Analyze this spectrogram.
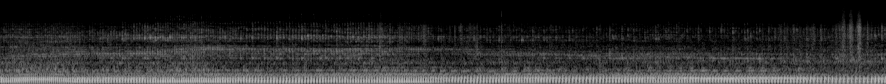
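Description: Mazda Miata's four-cylinder engine running at low revs while the car reverses slowly up a driveway, the engine note rising and falling a little, over and over.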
